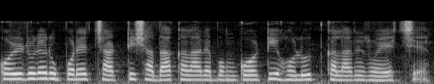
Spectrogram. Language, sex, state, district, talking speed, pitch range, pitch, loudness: Bengali, female, Assam, Hailakandi, 150 wpm, 210-245 Hz, 215 Hz, -14 LUFS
